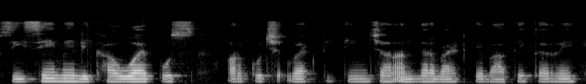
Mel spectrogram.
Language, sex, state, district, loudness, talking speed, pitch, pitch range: Hindi, male, Jharkhand, Deoghar, -21 LUFS, 185 wpm, 130 Hz, 125-135 Hz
